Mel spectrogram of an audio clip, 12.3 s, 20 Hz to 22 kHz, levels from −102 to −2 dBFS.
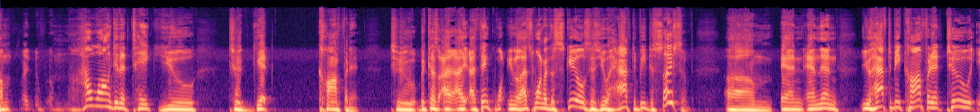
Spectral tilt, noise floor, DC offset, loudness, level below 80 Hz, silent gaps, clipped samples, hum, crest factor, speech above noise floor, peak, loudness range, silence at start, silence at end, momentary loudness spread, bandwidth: -5 dB/octave; -58 dBFS; under 0.1%; -15 LUFS; -42 dBFS; none; under 0.1%; none; 12 dB; 44 dB; -2 dBFS; 2 LU; 0 s; 0 s; 12 LU; 16 kHz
